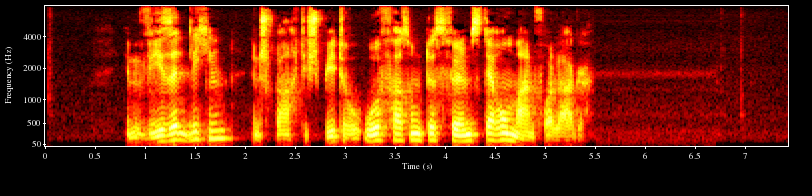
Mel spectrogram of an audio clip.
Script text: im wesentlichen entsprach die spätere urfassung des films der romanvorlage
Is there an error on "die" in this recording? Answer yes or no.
no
